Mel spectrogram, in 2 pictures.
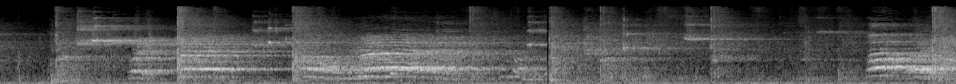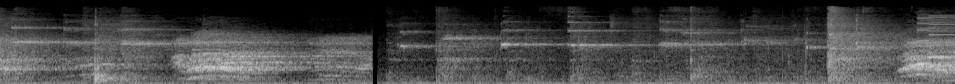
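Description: Rackets smack a shuttlecock back and forth in quick rallies.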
